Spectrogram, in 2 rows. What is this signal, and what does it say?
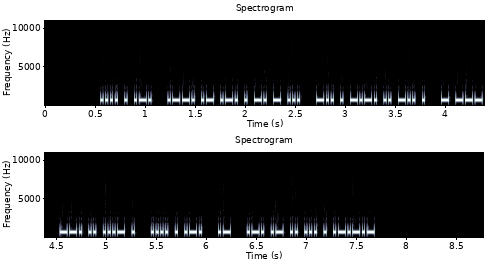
Morse code, heard as a keyed tone, about 48 wpm, 700 Hz. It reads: HER PARENTS DECIDE TO GIVE HER A RAISE.
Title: Easy Phrases 50wpm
